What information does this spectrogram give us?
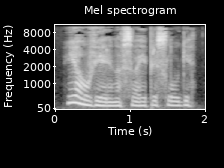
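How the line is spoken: Forced calm. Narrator (Russian): спокойно, насколько могла, произнесла Эмили

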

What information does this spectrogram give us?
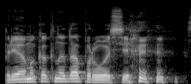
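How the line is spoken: Speaking with a small laugh. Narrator (Russian): сказал Егор и мелко посмеялся

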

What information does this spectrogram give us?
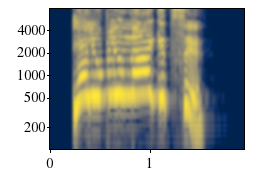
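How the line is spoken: Yelling. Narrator (Russian): завопил Генри

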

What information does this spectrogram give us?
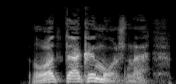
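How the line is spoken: Low male grumble. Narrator (Russian): проворчал мужской босок

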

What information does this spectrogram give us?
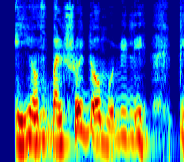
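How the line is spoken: Woman's squeak. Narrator (Russian): пискнула женщина

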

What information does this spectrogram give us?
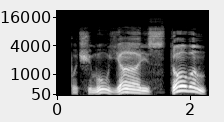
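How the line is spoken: Exclamation. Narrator (Russian): воскликнул Пугачев

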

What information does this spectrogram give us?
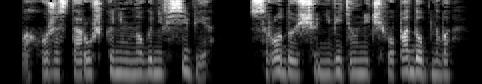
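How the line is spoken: Muttered. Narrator (Russian): пробормотал таксист

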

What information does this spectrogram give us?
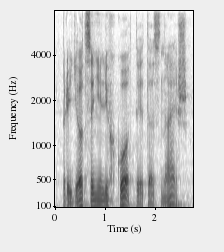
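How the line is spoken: Young man's whisper. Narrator (Russian): прошептал юноша

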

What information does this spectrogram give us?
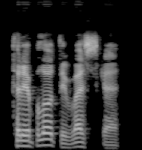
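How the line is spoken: Tired female voice. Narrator (Russian): устало сказала Янка

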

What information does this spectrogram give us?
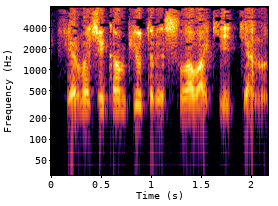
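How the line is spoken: Calm. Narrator (Russian): спокойно продолжал Атасов

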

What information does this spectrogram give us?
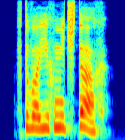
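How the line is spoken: Snapping back. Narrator (Russian): Огрызнулась Дарси

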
